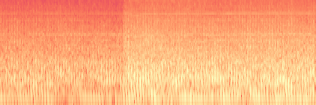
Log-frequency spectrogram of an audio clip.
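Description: A helicopter in the video game Ghost Recon Wildlands flies with a steady, loud rotor thrum and engine whine that grows stronger partway through, continuous and close, with no speech.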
